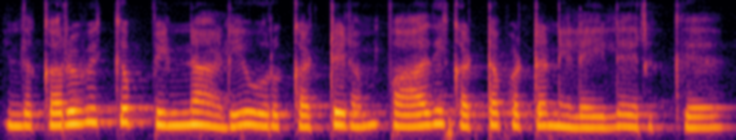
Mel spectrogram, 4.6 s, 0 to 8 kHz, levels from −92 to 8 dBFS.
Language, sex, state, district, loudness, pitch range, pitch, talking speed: Tamil, female, Tamil Nadu, Nilgiris, -17 LUFS, 205-230 Hz, 220 Hz, 115 wpm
